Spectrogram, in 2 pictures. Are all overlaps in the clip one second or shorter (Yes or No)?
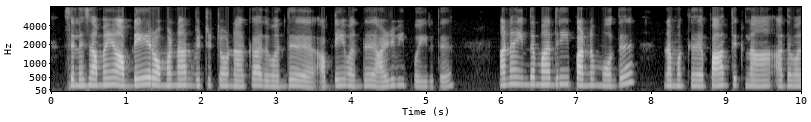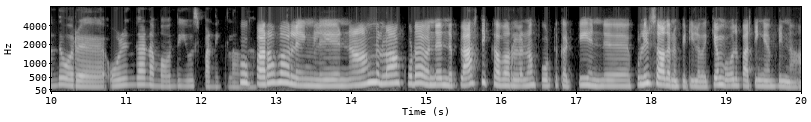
Yes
